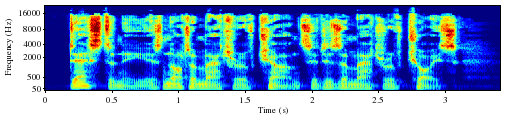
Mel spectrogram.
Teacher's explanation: of course you will want to emphasize Destiny because it is the main idea of your statement and you will certainly emphasize not otherwise your listeners might think · of course you must emphasize chance because it is one of the two major ideas in the statement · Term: emphasis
